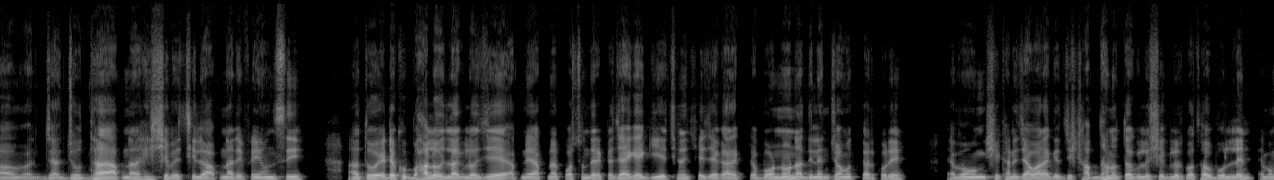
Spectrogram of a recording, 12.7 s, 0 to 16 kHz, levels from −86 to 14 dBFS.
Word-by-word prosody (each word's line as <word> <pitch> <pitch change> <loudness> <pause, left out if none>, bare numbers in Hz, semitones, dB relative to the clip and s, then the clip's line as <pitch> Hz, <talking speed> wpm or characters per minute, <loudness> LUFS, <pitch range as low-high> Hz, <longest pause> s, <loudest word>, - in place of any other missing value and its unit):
আও 95 -1 -2 0.4
যা 115 - -1 0.2
যোদ্ধা 115 -1 +2
আপনার 100 +1 -1
হিসেবে 110 +1 -1
ছিল 105 - -2
আপনার 105 +2 -1 0.2
ফেওন্সি। 100 +2 +1 0.6
আ - - -2
তো - - +1
এটা 150 - +5
খুব 160 - +1
ভালো 130 +2 +5 0.2
লাগলো 110 0 +2
যে, 115 - +3 0.2
আপনি 110 +1 -5
আপনার 110 +1 -3
পছন্দের 115 +1 -1
একটা 115 - -5
জায়গায় 105 -1 +3
গিয়েছিলেন। 105 +5 0
সে - - -3
জায়গায় 105 0 +1
একটা 100 - -9
বর্ণনা 115 +3 +3
দিলেন 100 -1 +2
চমৎকার 105 -1 -1
করে। 100 +1 0 0.6
এবং 105 +2 +2 0.2
সেখানে 110 0 -2
যাওয়ার 105 0 +3
আগে 105 0 -2
যে - - -2
সাবধানতাগুলো 105 0 0
সেগুলোর 105 0 -2
কথাও 105 +1 +1
বললেন। 100 +2 +2 0.2
এবং 110 +1 -2
105 Hz, 180 wpm, -24 LUFS, 100-115 Hz, 0.6 s, এটা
